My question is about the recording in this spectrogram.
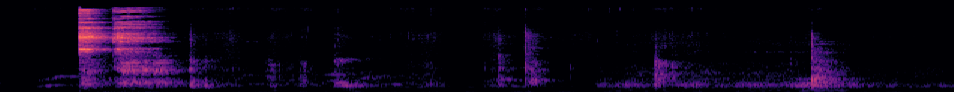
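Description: A sharp clatter of kitchen utensils about half a second in, then soft taps and scrapes of a silicone spatula stirring chicken pieces with yogurt and spices in a plastic tub.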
